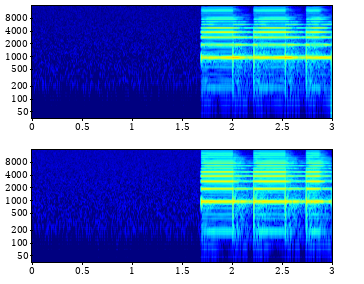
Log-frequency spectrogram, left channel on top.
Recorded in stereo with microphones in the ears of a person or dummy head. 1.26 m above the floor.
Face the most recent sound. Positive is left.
turn(degrees=-10)  # may be behind; listen again after turning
